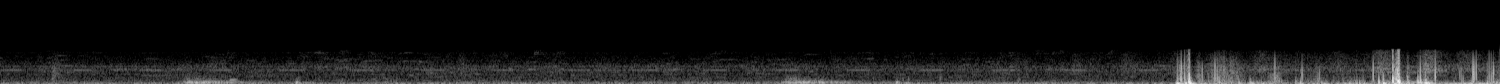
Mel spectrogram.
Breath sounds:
1.73-2.41 s: inhalation
1.73-2.41 s: crackles
2.83-3.25 s: exhalation
2.83-3.25 s: crackles
7.77-8.66 s: inhalation
7.77-8.66 s: crackles
8.85-9.27 s: exhalation
8.85-9.27 s: crackles

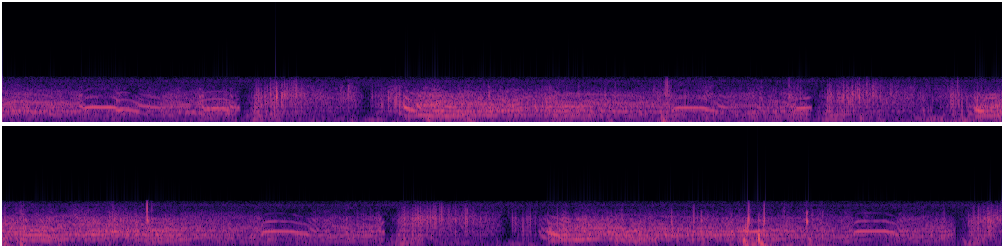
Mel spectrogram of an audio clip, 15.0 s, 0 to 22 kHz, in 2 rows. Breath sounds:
0.00-1.75 s: wheeze
1.82-2.68 s: inhalation
1.82-2.68 s: crackles
2.92-6.11 s: exhalation
2.92-6.11 s: wheeze
6.17-7.02 s: inhalation
6.17-7.02 s: crackles
7.27-10.46 s: exhalation
7.27-10.46 s: wheeze
10.51-11.27 s: inhalation
10.51-11.27 s: crackles
11.48-14.76 s: exhalation
11.48-14.76 s: wheeze

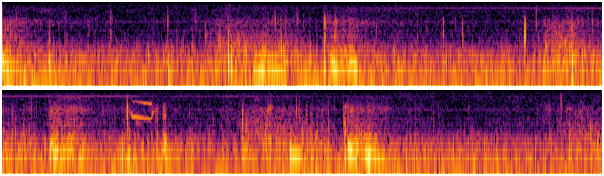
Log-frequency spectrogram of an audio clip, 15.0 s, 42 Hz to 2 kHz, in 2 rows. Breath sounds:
0.00-0.70 s: exhalation
2.44-3.56 s: inhalation
3.93-4.83 s: exhalation
6.54-7.89 s: inhalation
8.06-9.67 s: exhalation
9.01-9.67 s: wheeze
10.45-11.69 s: inhalation
11.72-12.54 s: exhalation

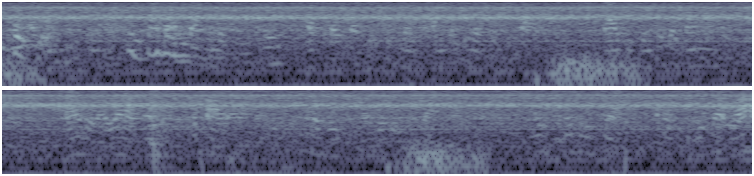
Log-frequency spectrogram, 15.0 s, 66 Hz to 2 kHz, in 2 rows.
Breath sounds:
5.29-6.68 s: inhalation
11.20-12.66 s: inhalation

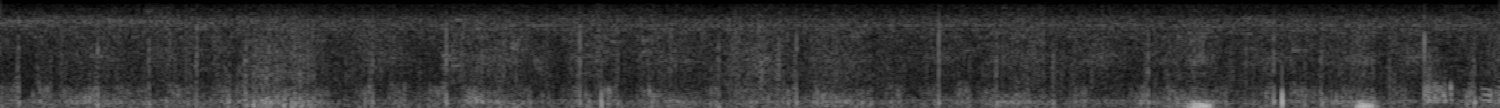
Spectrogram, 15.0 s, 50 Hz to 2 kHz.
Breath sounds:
2.14-3.26 s: inhalation
2.14-3.26 s: crackles
4.62-5.38 s: inhalation
11.43-12.35 s: inhalation
12.92-13.84 s: inhalation
14.68-15.00 s: inhalation

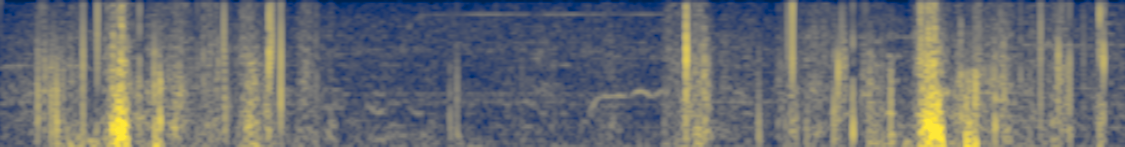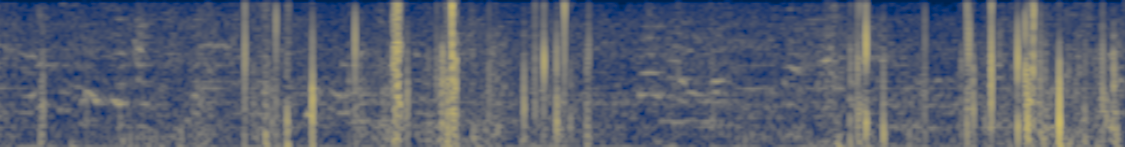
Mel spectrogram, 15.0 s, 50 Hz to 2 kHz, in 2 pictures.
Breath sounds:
2.38-2.82 s: wheeze
2.38-3.37 s: inhalation
8.23-9.08 s: wheeze

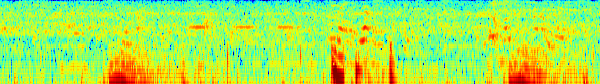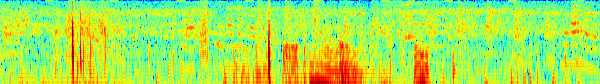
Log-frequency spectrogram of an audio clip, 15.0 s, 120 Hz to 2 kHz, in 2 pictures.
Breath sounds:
1.15-2.00 s: inhalation
6.13-7.12 s: inhalation
11.16-12.15 s: inhalation

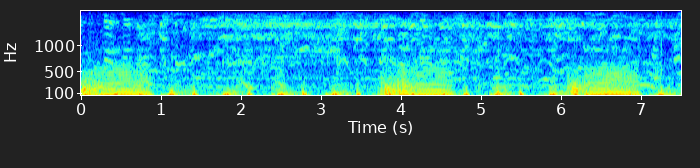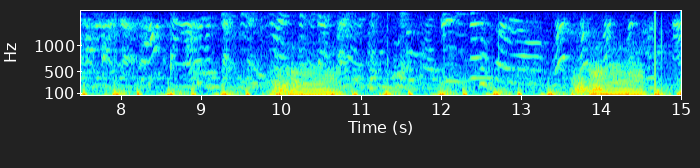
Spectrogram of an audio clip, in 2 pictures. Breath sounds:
0.00-0.99 s: inhalation
3.62-4.90 s: inhalation
5.93-7.21 s: inhalation
9.78-11.05 s: inhalation
13.56-14.83 s: inhalation

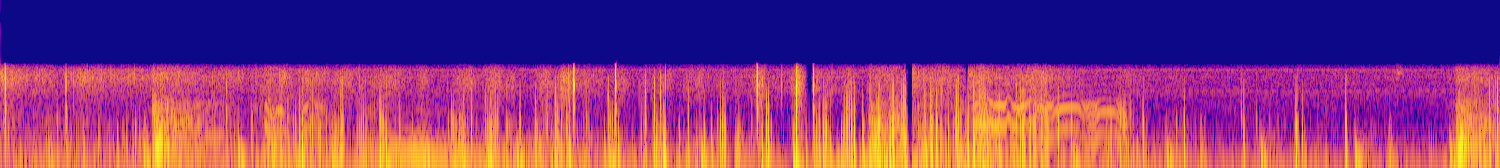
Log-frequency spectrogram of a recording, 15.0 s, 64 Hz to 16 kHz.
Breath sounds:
1.42-2.47 s: inhalation
2.52-3.87 s: exhalation
9.96-11.37 s: wheeze

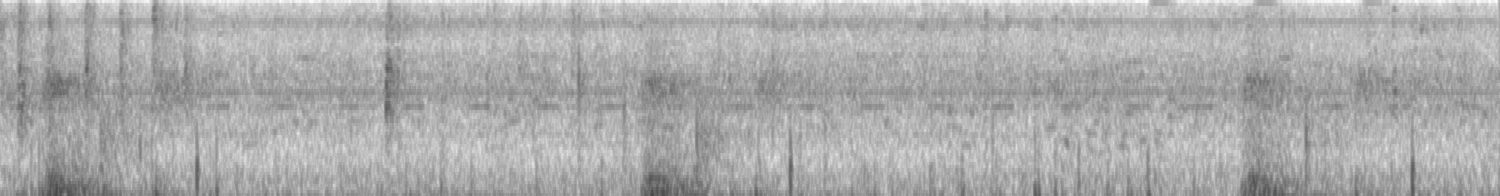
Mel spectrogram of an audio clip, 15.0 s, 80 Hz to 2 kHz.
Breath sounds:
0.27-1.58 s: inhalation
6.32-7.63 s: inhalation
12.35-13.66 s: inhalation

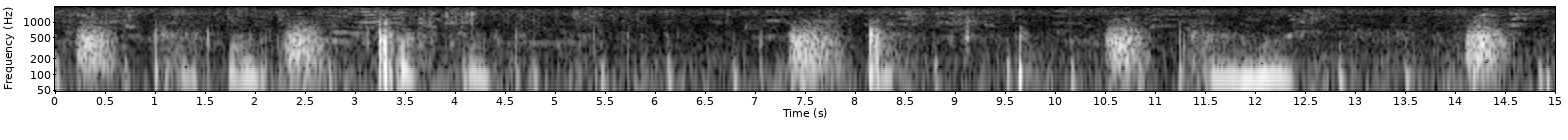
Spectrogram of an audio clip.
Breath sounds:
0.09-0.74 s: inhalation
0.91-1.56 s: exhalation
1.08-1.43 s: rhonchi
1.57-2.17 s: rhonchi
2.22-2.83 s: inhalation
3.13-3.74 s: exhalation
3.99-4.42 s: rhonchi
7.31-7.93 s: inhalation
8.10-8.73 s: exhalation
10.40-11.02 s: inhalation
11.23-12.50 s: exhalation
11.46-12.50 s: rhonchi
14.14-14.77 s: inhalation

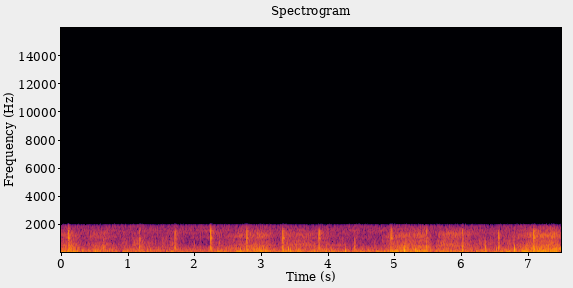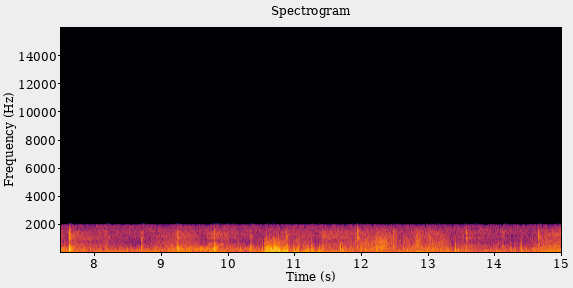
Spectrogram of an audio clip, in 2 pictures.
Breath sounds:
2.18-3.18 s: inhalation
3.24-4.24 s: exhalation
4.87-5.62 s: inhalation
5.59-6.51 s: exhalation
6.67-7.59 s: inhalation
7.65-8.45 s: exhalation
8.81-9.61 s: inhalation
9.69-10.49 s: exhalation
11.41-12.57 s: inhalation
12.60-13.52 s: exhalation
14.66-15.00 s: inhalation

